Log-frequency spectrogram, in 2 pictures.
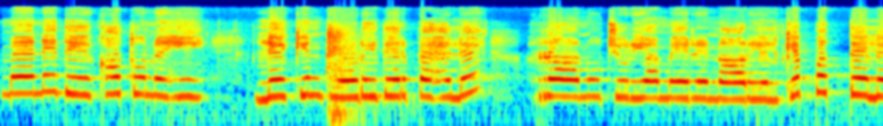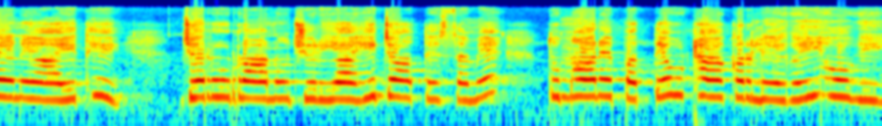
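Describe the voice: A woman performs a cartoonish character voice at an extremely high pitch. Her intonation stays monotone and flat. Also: fairly slow pace.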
